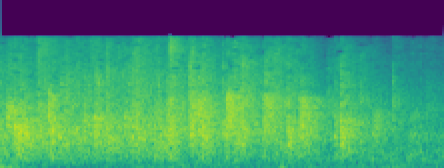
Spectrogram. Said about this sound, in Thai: ผมก็ขอเสียงตบมือต้อนรับคุณหมอที่นี่นะครับ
